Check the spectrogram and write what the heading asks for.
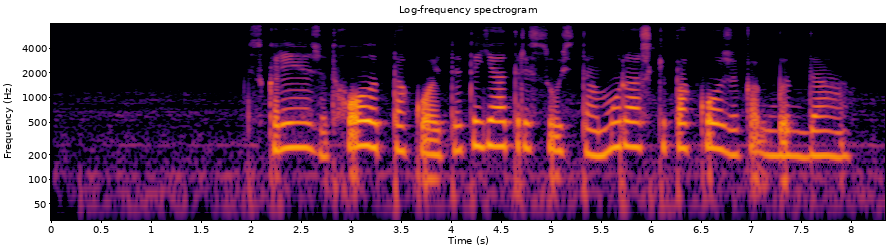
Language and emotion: Russian, sad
